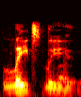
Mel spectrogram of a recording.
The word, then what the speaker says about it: lately: here is the word lately e we do not pronounce that e does not get a sound so it's late good all right nice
